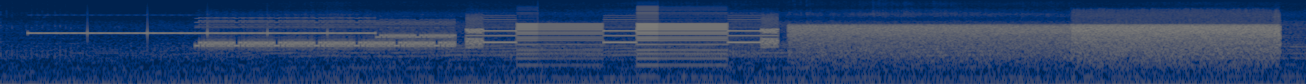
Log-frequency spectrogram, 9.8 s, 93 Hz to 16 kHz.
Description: Dial-up modem handshake (V.34 or later), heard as a whistle, warbles, then hiss, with street noise.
